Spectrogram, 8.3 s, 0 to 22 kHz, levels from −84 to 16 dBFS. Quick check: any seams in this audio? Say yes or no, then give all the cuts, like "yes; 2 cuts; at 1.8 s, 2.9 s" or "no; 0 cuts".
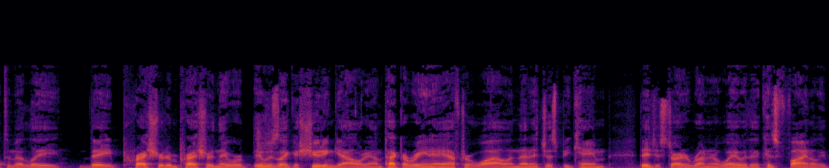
no; 0 cuts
